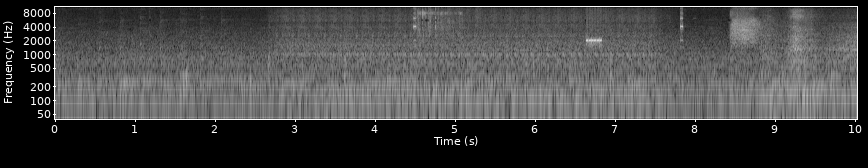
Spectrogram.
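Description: A bus engine idles with a low, steady rumble.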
